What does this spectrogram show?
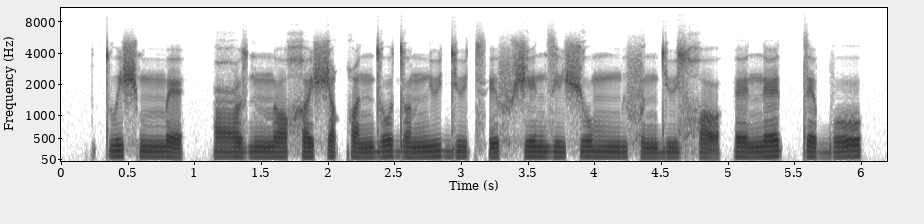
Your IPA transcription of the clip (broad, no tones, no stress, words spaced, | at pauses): tʷeʃmːɛ | ʕoznːɔχəʃi qʷəndodɔ nydy t͡sʼefʃenzi ʃo mːifəndyzχɔ | ɛnɛtːɛ bo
